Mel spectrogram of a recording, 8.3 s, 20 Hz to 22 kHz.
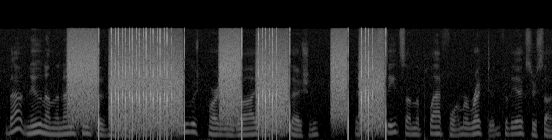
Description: Pulse dialling, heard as a rotary dial, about 10 pulses a second, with speech in English. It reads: 9 3 2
